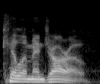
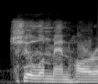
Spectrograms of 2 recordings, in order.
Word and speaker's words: Kilimanjaro: is named after Mount Kilimanjaro it's not the it's a Swahili mountain name it's not it's not a Spanish Kilimanjaro that's pronounced chill a man-whore oh thank you to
